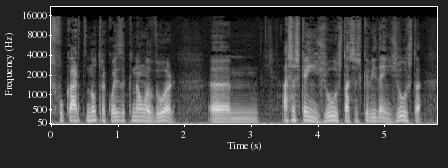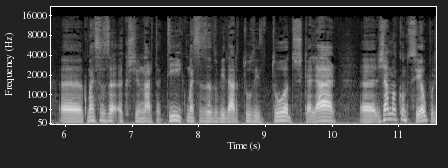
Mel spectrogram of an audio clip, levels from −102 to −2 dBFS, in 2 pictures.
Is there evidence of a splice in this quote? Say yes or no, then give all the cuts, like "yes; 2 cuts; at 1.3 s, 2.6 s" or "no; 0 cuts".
yes; 1 cut; at 6.3 s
